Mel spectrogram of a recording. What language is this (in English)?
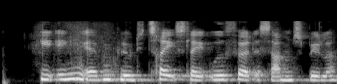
Danish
